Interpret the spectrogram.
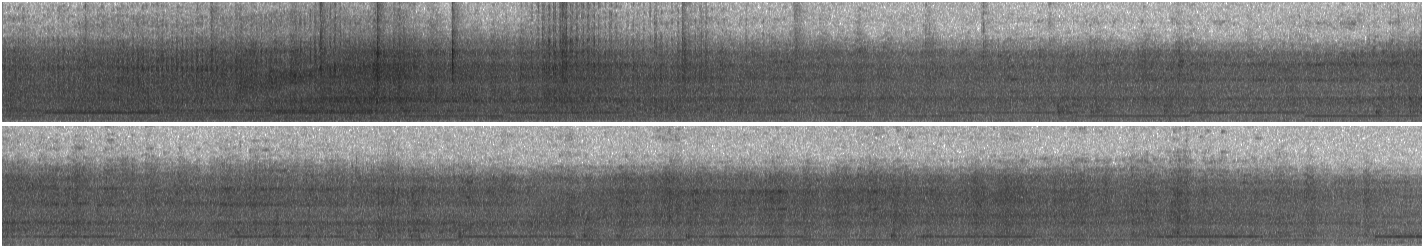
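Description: Diesel-electric locomotive passing close by, loudest about three to four seconds in, followed by a long string of passenger coaches rolling past with wheels clacking on the rail joints. Over it a level-crossing alarm rings steadily, switching back and forth between a high and a low tone about every second.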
